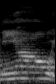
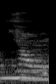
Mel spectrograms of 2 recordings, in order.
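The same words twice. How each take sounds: First: It is said in a plain, friendly tone. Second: It is said in a sneering, mocking tone. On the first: Someone is greeting to attract customers. "호객행위를 하려고" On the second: Someone is taunting a stranger. "비아냥 거리는 말투로"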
